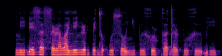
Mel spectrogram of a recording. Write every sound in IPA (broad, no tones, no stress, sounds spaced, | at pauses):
l i ɗ e z ʌ s ʌ ɭ ɛ lˠ ɛ lʲ a ʎ ɭ e b k͡p e d o ʔ k͡p u s o ʎ i p ɯ x u ɭ k ʌ d a ɭ p u x ɯ ɓ i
